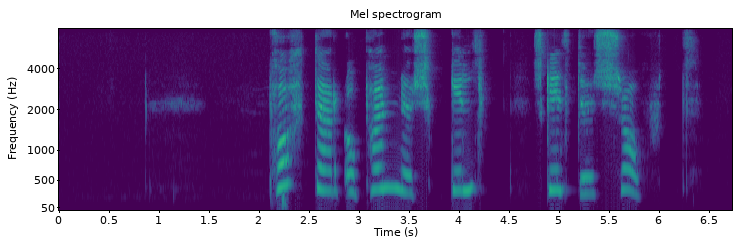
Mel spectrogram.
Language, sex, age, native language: Icelandic, male, 7, Icelandic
